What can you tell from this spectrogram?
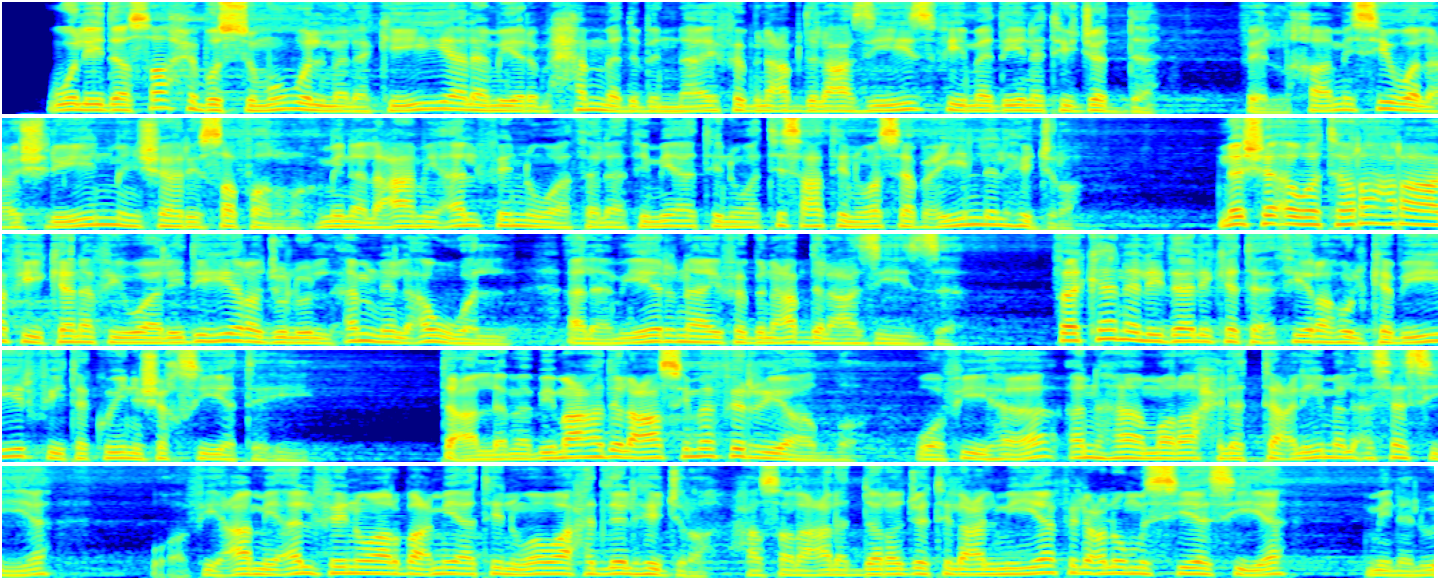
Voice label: Arabic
